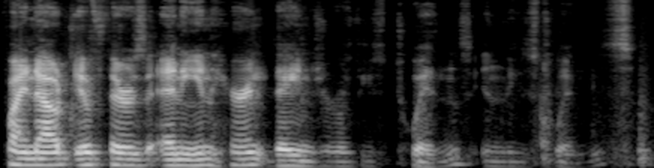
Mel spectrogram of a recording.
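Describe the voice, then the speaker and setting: A man plays a solo roleplaying game on stream at a slow, unhurried pace. His voice sits at an average male pitch. He thinks aloud and reads out cards, often halting or trailing off as he works through the rules. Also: steady tone, pushed and bright, poor audio. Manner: halting, trailing off while working things out.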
